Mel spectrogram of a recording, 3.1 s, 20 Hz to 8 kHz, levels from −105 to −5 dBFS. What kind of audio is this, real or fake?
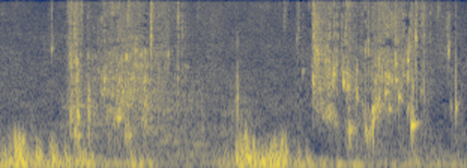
real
